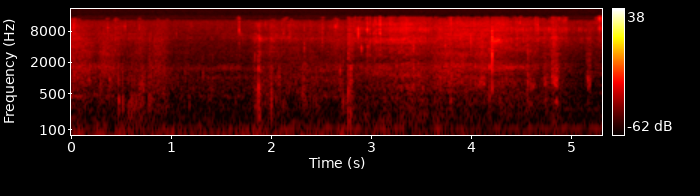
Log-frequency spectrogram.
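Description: Hands pluck flowers from the soil with soft snaps.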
